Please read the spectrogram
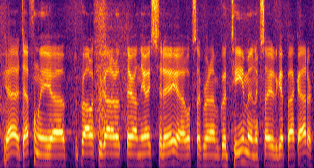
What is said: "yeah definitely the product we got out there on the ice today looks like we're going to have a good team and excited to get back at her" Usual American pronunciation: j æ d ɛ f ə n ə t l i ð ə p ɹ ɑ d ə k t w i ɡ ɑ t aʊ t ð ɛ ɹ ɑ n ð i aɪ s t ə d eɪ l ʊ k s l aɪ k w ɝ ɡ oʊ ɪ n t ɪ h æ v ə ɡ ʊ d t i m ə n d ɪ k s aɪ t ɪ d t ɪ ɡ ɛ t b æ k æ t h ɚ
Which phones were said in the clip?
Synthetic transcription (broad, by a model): j æ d ɛ f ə n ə t l i ð ə p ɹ ɑ d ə k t w i ɡ ɑ t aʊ t ð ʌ ɹ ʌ n ð i aɪ s t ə d eɪ l ʊ k s l aɪ k w ɝ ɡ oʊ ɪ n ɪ v ə ɡ ʊ d t i m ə n ɪ k s aɪ t ɪ d t ɪ ɡ ɛ t b æ k æ t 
